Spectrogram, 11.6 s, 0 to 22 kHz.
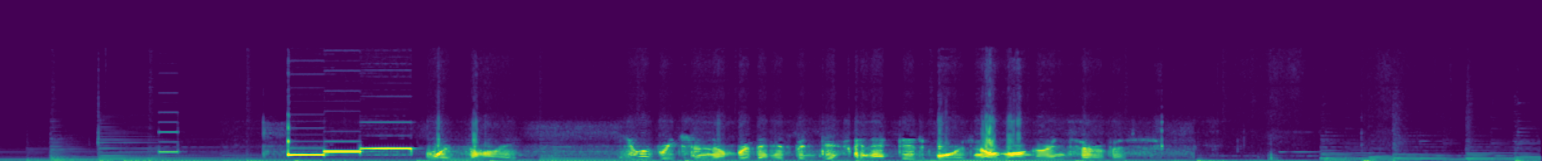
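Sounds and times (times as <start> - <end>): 
cell phone keypad beeps: 1.2 - 1.4, 2.2 - 3.2
speech: 3.6 - 8.6.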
